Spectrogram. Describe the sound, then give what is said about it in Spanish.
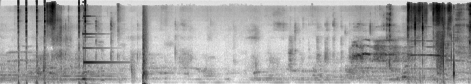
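Loose chickens cluck and a rooster crows amid outdoor commotion, with scattered sharp knocks and rustling. Brief bursts come and go over about ten seconds, with louder noisy activity near the end. “Ya están las gallinas, mis primas, Tómales ahí a mis primas que andan sueltas horas.”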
